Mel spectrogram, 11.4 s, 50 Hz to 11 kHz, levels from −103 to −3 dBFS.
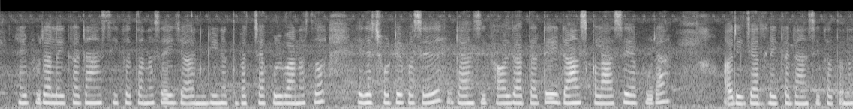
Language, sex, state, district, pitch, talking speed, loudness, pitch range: Bhojpuri, female, Uttar Pradesh, Deoria, 230 Hz, 165 wpm, -17 LUFS, 225-240 Hz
